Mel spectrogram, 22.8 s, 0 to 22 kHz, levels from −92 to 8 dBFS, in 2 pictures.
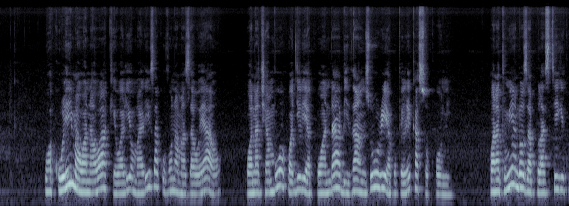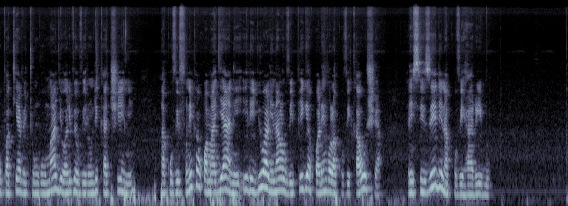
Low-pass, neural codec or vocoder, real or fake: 19.8 kHz; none; real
